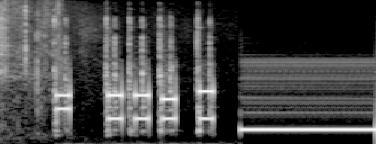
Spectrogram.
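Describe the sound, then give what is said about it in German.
Five quick touch-tone beeps punch in a number, each a short dual-pitched blip, then a steady loud dial or ringing tone holds to the end. No one speaks. “Ja, also auch am Telefon.”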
